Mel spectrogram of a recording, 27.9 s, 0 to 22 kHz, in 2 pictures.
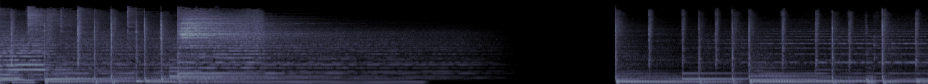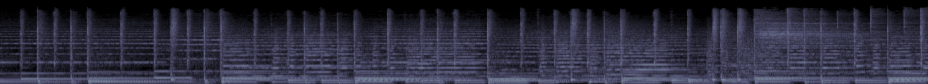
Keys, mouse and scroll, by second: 11.3 right click, 12.2 click, 15.7 click, 21.8 alt+shift+click, 23.6 click.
